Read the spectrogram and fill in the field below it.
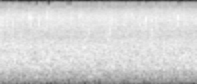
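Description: Steady rain pours down outdoors during a European road trip, a dense, even hiss of drops hitting surfaces that stays constant and loud, with no voices.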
